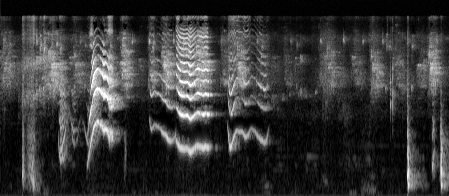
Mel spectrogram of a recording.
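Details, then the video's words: Talking ringneck parrot producing a string of harmonic, voice-like syllables, some swooping upward and others wavering, interspersed with quieter scratchy sounds and clicks over about nine seconds. "Cute Ringneck Parrot Talking Mummy Mummy"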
